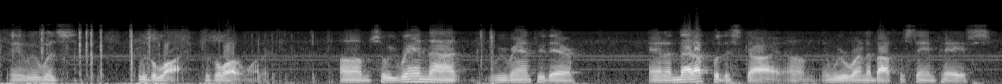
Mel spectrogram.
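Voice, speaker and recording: Very deep-voiced man vlogging through muffled hum. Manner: halting, searching for details mid-thought. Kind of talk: casual vlog talk to camera. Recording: muffled sound with clear electrical hum.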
